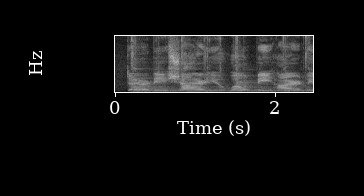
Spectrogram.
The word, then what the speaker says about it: Derbyshire: Derbyshire. Derbyshire. So I thought I'd make a song to help us learn how to say Derbyshire. If you say Derbyshire, you won't be hired, we don't like your stupid kind.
